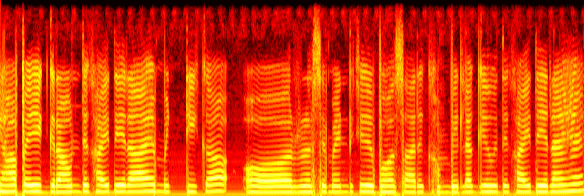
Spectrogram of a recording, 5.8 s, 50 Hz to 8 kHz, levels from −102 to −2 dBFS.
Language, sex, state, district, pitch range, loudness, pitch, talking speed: Hindi, female, Chhattisgarh, Raigarh, 240-255 Hz, -16 LUFS, 250 Hz, 225 wpm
